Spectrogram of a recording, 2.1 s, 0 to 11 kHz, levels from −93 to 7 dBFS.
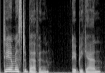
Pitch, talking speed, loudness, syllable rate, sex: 210 Hz, 140 wpm, -17 LUFS, 4.6 syllables/s, female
